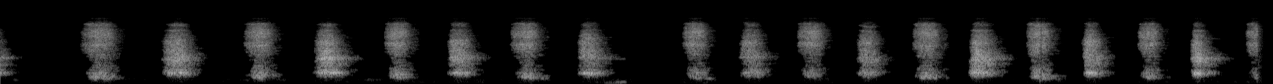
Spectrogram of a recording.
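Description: Deep, forceful breaths during an exercise routine, about twenty sharp inhales and exhales in an even rhythm, close and loud, with one short pause midway and no speech.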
